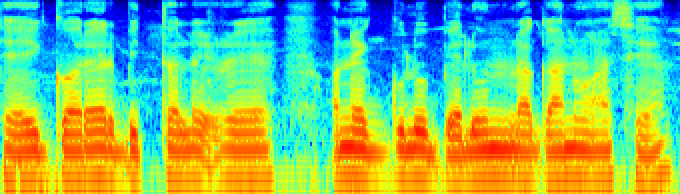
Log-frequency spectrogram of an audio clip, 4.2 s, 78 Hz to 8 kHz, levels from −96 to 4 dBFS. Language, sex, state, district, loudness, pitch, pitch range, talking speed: Bengali, male, Assam, Hailakandi, -16 LUFS, 115 Hz, 110-115 Hz, 100 wpm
